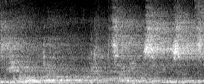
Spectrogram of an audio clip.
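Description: A man's voice talking continuously, as in a sermon.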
